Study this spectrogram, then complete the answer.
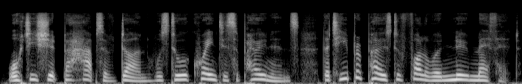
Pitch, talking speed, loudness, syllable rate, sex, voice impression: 200 Hz, 220 wpm, -17 LUFS, 5.6 syllables/s, female, very feminine, slightly young, very thin, slightly relaxed, powerful, bright, soft, very clear, fluent, slightly raspy, cute, intellectual, very refreshing, sincere, slightly calm, friendly, reassuring, very unique, slightly elegant, slightly wild, sweet, lively, slightly strict, slightly intense, slightly sharp, slightly light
